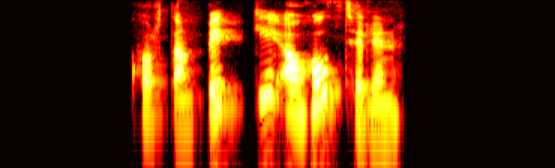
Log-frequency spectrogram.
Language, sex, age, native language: Icelandic, female, 20-29, Icelandic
